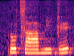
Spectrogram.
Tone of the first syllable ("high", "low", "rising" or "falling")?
high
